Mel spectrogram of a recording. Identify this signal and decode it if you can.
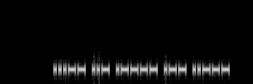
Morse code, heard as a keyed tone, about 46 wpm, 700 Hz. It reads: 3U1W2
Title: Code Groups - 5 Letter:Numbers - 50wpm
